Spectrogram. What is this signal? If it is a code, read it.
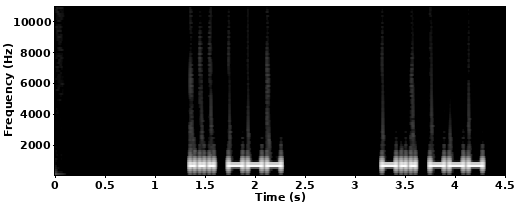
Morse code, heard as a keyed tone, about 25 wpm, 700 Hz. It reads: SO DO
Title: 3x Word-Spacing - Sentences from Top 400 Words - 25wpm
